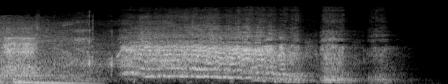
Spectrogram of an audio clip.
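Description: A loud, shrill cry that falls slowly in pitch for about two seconds, followed by a shorter burst, then the sound cuts off suddenly.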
